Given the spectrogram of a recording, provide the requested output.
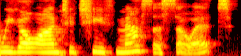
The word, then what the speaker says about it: Massasoit: For the grandparents and parents and kids that are listening, just say sew it, like sew it up. It's Massasoit. That's an easy way to remember how to pronounce his name.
